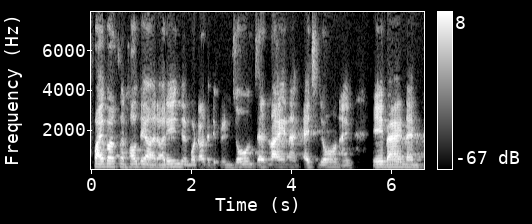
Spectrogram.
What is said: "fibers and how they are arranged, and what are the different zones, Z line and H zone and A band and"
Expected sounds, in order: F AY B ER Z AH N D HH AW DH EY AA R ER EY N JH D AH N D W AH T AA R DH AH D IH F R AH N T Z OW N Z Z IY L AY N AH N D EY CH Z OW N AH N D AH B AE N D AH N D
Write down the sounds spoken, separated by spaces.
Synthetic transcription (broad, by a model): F AY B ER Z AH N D HH AW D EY AA R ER EY N JH AH N D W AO T AA R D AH D IH F R AH N T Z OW N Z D L AY N AH N D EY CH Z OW N AH N D AH B AE N D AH N D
